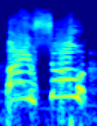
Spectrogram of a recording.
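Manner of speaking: high whiny hammed-up rant; mock frustration. Streamer ranting high-pitched at his game, mock despair. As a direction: whine in high comic despair.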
